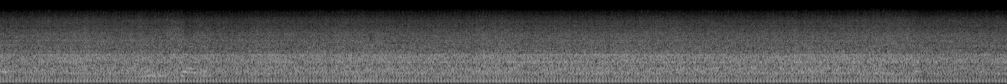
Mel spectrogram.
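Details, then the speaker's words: Free, barely used generator said by its previous owner to be broken, on old fuel with choke on, started on the first pull: steady even drone at constant speed with no knocks, misses or surging; small engine running cleanly. "god damn started up on the first freaking pull are you kidding me even if even if the generator head is total crap this is a huge win unbelievable"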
